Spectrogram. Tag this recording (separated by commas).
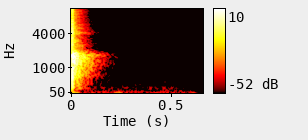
Clapping, Hands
